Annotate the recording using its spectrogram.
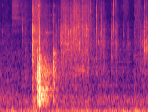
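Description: Handling noise from a plastic-wrapped lightweight tripod being pulled out of its cloth carry bag: rustling, with one sharp knock about half a second in.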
